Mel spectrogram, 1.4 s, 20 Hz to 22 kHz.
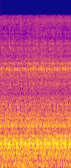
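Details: BMW M550d F10 diesel after coolant-leak repair (water flange), before a test drive: steady, even idle with light clatter, no misses or surges; normal idle.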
